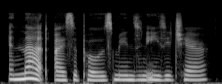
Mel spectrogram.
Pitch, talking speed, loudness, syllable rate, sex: 210 Hz, 215 wpm, -18 LUFS, 5.7 syllables/s, female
